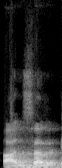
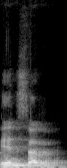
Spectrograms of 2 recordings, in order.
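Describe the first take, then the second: First: आंसर as 'aan-sar'; British pronunciation. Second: आंसर as 'en-sar'; American pronunciation. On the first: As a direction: open long 'aa' starting आंसर. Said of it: "British लोग बोलते हैं". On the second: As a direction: front 'e' starting आंसर. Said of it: "American लोग बोलते हैं". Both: Shown as a demonstration.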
